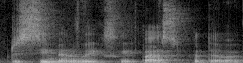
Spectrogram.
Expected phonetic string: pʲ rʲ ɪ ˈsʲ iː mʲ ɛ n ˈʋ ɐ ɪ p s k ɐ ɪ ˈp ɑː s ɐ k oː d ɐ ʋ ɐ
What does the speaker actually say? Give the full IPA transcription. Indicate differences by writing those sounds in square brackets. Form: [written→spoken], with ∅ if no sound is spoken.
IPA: pʲ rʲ ɪ ˈsʲ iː mʲ ɛ n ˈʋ ɐ ɪ [p→k] s k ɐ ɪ ˈp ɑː s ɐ k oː d ɐ ʋ ɐ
